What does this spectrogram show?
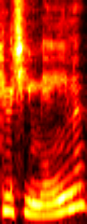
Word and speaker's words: Gucci Mane: It's actually pronounced Gucci Mane. Mane, yeah, Mane. Yes, I do know that.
